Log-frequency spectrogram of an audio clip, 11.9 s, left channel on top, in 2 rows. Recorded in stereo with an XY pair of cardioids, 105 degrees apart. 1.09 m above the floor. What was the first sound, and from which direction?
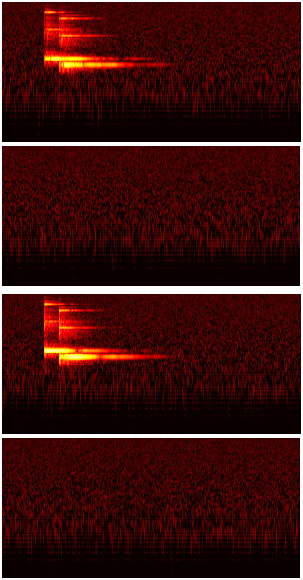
A doorbell, 65° right.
